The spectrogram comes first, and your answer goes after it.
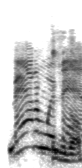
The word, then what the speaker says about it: Madamwhipass: Madamwhipass. Spell it like you say it.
